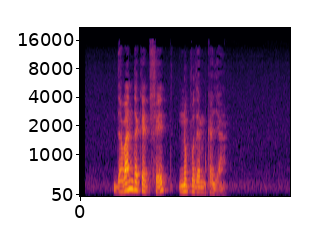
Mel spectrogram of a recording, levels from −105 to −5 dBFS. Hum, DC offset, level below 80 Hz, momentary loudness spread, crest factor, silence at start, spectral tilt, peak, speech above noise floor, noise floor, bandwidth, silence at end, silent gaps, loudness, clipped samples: none; under 0.1%; -82 dBFS; 17 LU; 24 dB; 0.65 s; -7 dB/octave; -12 dBFS; 37 dB; -70 dBFS; 16 kHz; 1.3 s; none; -33 LUFS; under 0.1%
